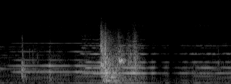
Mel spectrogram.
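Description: A door shutting with a heavy thud about a second in, over held chords of background music.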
